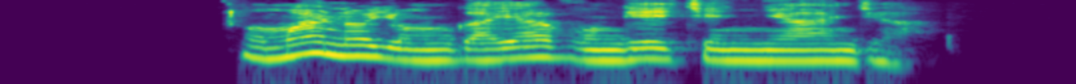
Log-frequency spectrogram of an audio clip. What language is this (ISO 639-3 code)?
lug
